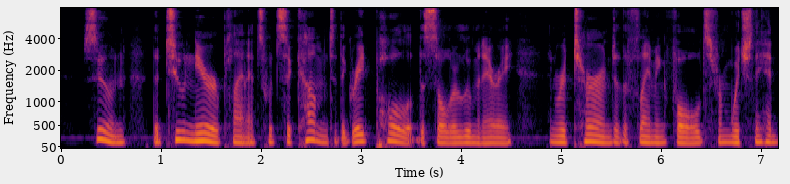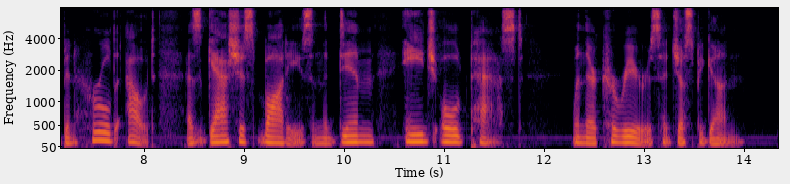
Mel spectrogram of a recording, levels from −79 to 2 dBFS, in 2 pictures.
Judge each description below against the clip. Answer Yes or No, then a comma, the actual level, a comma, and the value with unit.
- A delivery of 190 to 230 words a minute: No, average, 180 wpm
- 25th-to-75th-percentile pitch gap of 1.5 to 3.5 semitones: Yes, narrow, 2.6 semitones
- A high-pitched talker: No, low, 135 Hz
